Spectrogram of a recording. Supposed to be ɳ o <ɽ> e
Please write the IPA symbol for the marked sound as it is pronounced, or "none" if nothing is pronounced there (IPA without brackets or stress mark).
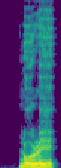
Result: ɭ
